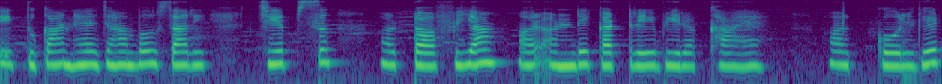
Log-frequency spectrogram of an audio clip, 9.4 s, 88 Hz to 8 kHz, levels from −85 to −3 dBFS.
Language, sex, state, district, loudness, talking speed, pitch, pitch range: Hindi, female, Uttar Pradesh, Hamirpur, -30 LUFS, 100 wpm, 245 Hz, 240-255 Hz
